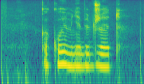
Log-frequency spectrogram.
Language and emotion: Russian, sad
